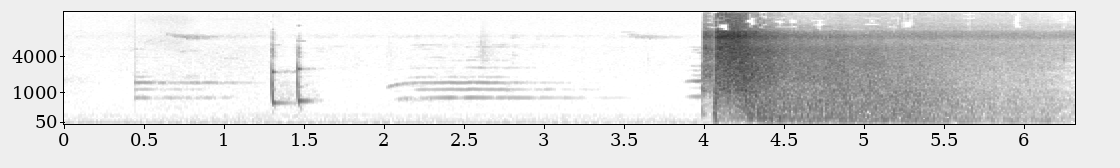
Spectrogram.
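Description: A sudden loud blast, like an explosion, about four seconds in, dying away over about two seconds. Before it come two sharp cracks and a couple of short tonal calls.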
